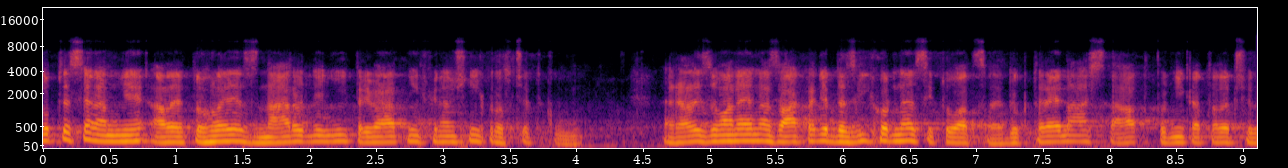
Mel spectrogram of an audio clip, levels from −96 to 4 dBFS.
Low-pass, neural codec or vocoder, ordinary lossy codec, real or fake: 7.2 kHz; codec, 16 kHz, 8 kbps, FreqCodec, smaller model; Opus, 32 kbps; fake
